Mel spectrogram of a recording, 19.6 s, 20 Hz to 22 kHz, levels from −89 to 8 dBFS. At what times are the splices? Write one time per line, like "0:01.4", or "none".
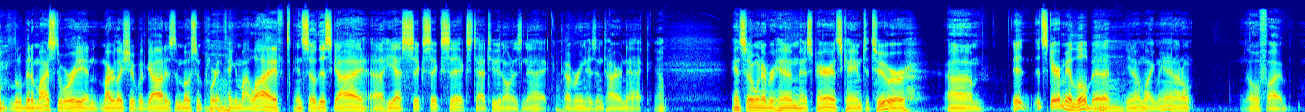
0:04.3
